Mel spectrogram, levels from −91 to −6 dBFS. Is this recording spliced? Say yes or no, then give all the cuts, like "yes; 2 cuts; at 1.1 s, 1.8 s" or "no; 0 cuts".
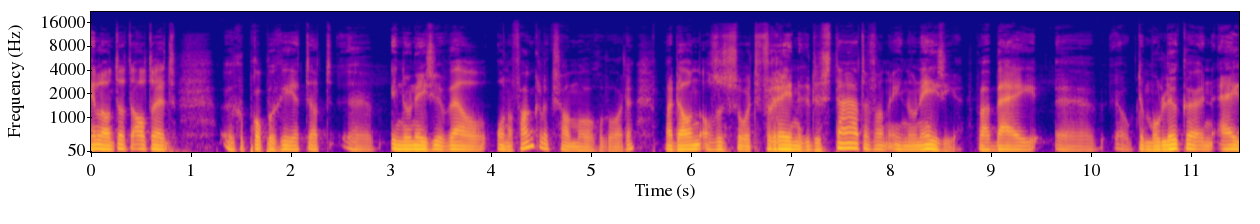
yes; 1 cut; at 8.8 s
